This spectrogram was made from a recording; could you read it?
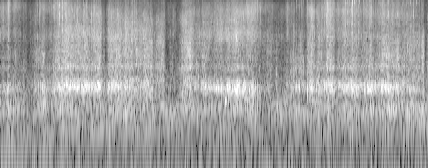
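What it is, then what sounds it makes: Sequin-covered notebook being rubbed. A palm and nails rub and swipe across the sequins of a reversible sequin-covered notebook cover. The result is a steady, bright, crinkly rustle and scratch, with a few brief dips between strokes.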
